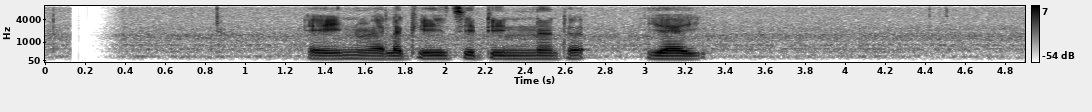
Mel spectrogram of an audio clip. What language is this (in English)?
Sinhala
